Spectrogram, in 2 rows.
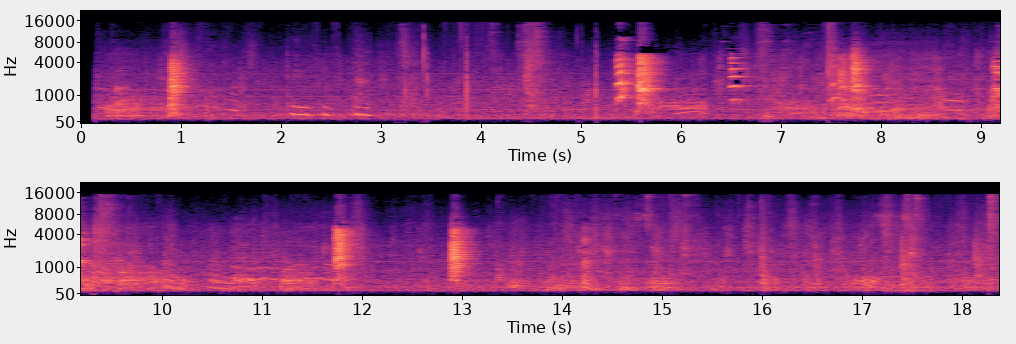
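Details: A Siberian husky at play at 3 AM gives sharp, scattered barks and yips, with quieter grumbling sounds between them.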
